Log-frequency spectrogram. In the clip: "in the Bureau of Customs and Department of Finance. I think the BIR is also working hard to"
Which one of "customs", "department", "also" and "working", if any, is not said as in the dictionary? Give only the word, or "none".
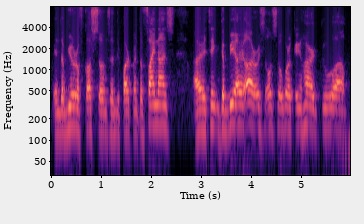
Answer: customs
